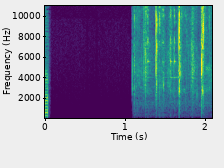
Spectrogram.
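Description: Dead silence for about a second, then a quick, irregular run of short sharp clicks.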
